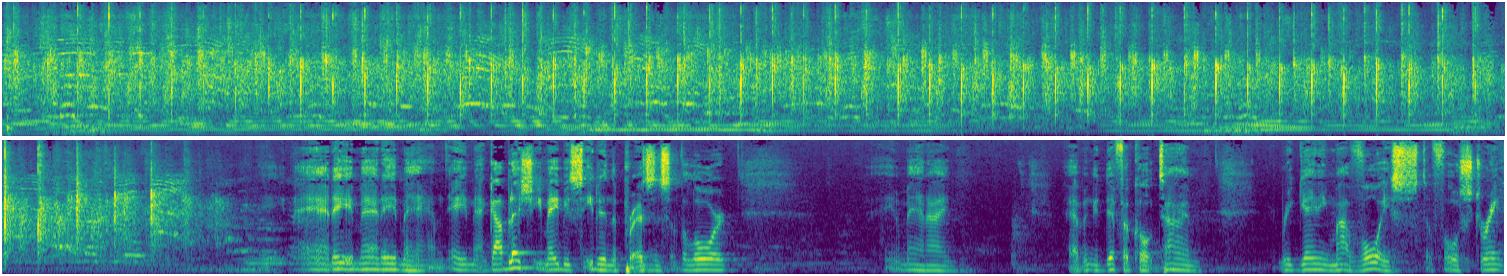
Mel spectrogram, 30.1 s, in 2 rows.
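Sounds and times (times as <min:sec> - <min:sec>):
audience applause: 0:00.0 - 0:17.8
sustained organ or keyboard chords: 0:00.0 - 0:22.6
speech: 0:19.9 - 0:22.5, 0:26.0 - 0:27.2, 0:27.8 - 0:30.0.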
